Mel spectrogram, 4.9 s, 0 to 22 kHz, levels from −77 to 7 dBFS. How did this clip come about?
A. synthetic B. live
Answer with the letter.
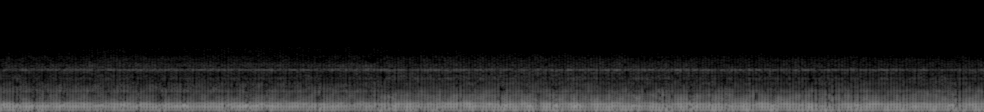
A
